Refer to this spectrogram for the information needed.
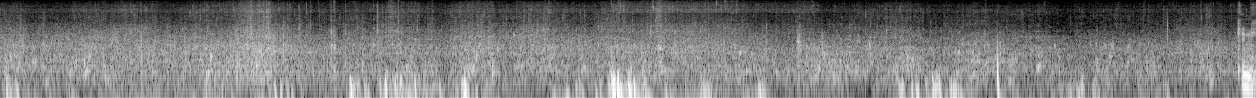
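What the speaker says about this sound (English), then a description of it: "Can hear the wind" Wind gusts over a lake around a fishing boat, a soft, steady buffeting with lapping water and occasional knocks against the hull, fairly faint throughout.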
